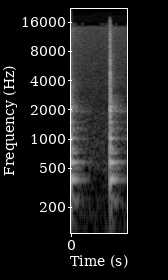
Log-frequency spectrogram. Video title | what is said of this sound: สืบสานตำนานเครื่องดนตรีไทย (ขลุ่ยตอนที่1) | ความแข็งมีเยอะนะครับแม้แต่เคาะก็ยังมีเสียงกังวาน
